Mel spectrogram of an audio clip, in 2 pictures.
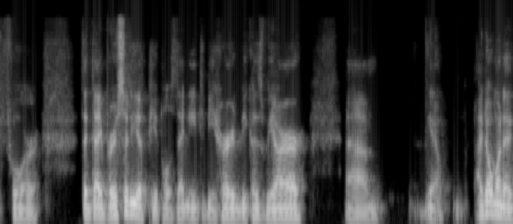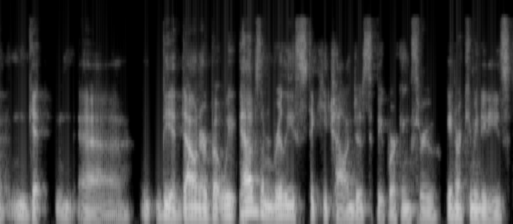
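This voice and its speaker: A man from Atlantic Canada whose first language is French, talking as a guest on a video call, reflective and pausing often with fillers. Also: fairly low pitch, darkish tone. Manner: thoughtful, many pauses and fillers. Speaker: guest, community facilitator. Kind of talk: reflective interview conversation.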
